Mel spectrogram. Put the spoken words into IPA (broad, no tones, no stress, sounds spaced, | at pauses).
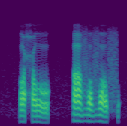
ɒ ħ ɔ | a v ɒ v ɒ f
